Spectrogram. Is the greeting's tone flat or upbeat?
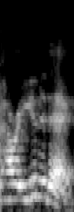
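upbeat. The tone is positive, lively and commanding. The speaker seems confident and glad to see them. The speaker calls it right. "Was more commanding, right? Was more positive"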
